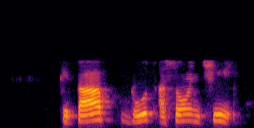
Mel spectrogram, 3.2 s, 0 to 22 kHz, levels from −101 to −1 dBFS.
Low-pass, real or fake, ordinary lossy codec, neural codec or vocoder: 3.6 kHz; fake; AAC, 32 kbps; codec, 16 kHz, 6 kbps, DAC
